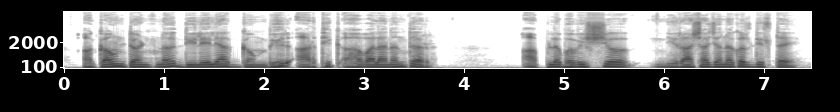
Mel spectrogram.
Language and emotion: Marathi, sad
